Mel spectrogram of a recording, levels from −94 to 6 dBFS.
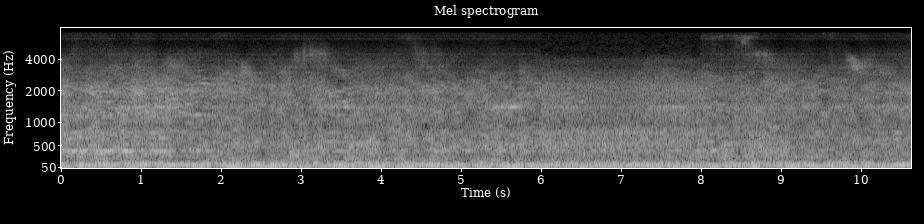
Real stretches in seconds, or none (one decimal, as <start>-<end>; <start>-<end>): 6.0-8.0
